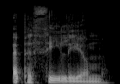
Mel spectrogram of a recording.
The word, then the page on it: epithelium: British English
